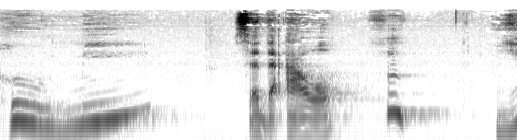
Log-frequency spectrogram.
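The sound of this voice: This is an unforced reading voice. The words come out read aloud.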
